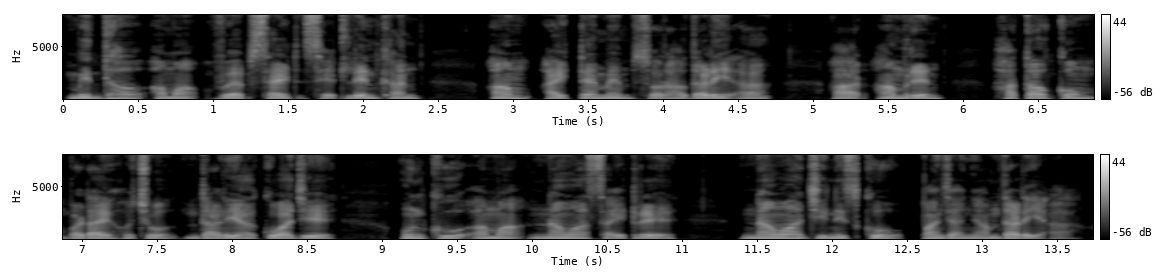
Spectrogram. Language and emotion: Santali, neutral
